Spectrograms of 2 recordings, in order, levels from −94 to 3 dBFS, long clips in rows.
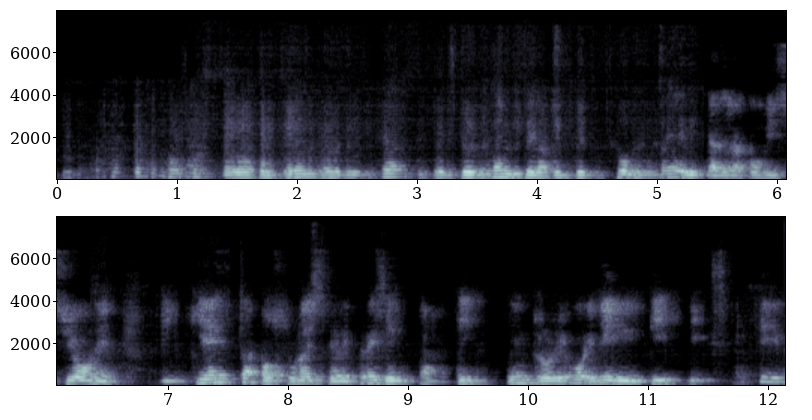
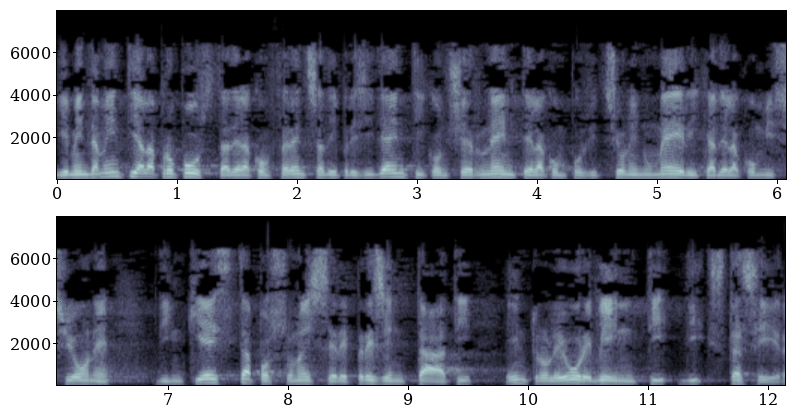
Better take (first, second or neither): second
